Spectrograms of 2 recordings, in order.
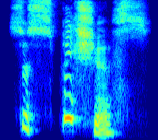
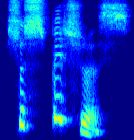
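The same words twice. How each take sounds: First: Slow whispered word. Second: Slow, high whispered word. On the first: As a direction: whisper it slowly, suspicious. Dramatic whisper. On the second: Higher whisper repeat. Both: Pretend.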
